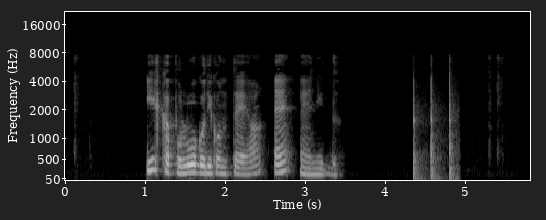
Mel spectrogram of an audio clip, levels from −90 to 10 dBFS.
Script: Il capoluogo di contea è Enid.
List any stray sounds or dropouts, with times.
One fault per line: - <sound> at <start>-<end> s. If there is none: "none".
- thud at 4.3-5.0 s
